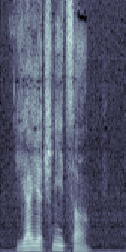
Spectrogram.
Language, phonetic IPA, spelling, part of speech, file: Polish, [ˌjäjɛt͡ʃʲˈɲit͡sa], jajecznica, noun, Pl-jajecznica.ogg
